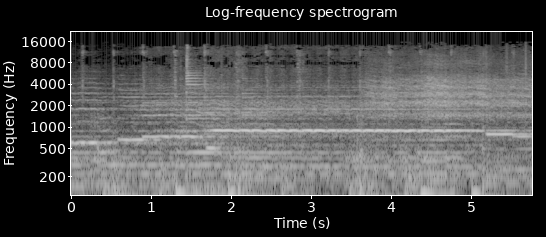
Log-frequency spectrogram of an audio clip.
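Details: Soft, sustained flute-like music with a low drone underneath and no animal voices.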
